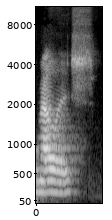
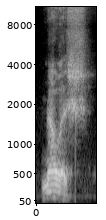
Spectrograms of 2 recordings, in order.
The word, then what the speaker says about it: Mellish: It's pronounced Mellish. Mellish.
